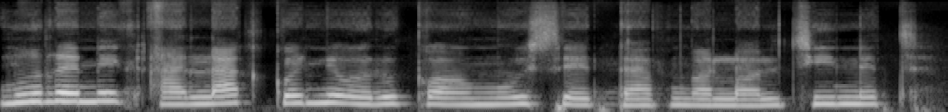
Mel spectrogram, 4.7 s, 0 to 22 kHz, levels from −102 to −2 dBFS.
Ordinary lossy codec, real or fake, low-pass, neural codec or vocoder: none; fake; none; codec, 44.1 kHz, 2.6 kbps, SNAC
